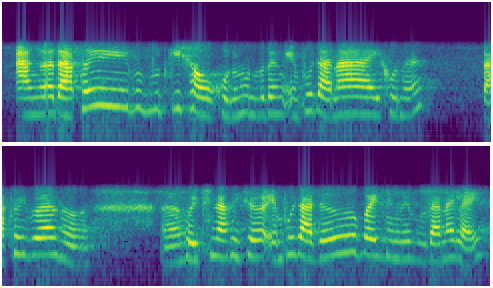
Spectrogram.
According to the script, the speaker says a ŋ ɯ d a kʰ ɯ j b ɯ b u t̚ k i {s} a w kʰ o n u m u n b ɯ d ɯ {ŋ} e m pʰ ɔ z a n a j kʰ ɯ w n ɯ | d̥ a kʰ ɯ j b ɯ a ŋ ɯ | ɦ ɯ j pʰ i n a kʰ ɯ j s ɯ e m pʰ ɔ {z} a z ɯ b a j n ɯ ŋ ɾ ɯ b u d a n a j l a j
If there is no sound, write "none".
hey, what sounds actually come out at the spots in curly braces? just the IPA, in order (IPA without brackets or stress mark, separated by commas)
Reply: s, ŋ, z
